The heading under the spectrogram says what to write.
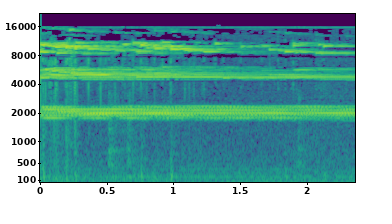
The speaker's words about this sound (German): Und auch heute zum Nikolaustag läutet das Glöckchen unseren literarischen Adventskalender ein.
